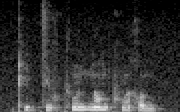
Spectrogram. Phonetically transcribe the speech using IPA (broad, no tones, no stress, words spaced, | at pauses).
ʈʰibt͡sixʷ ʈʰũd nɔ̃mkʷʰɛ̃χum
